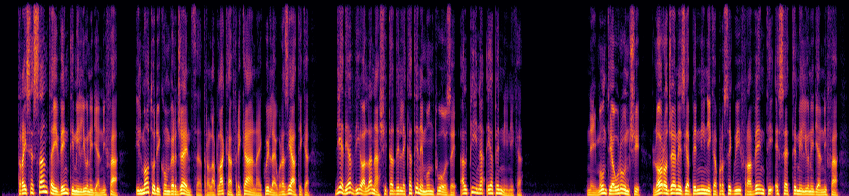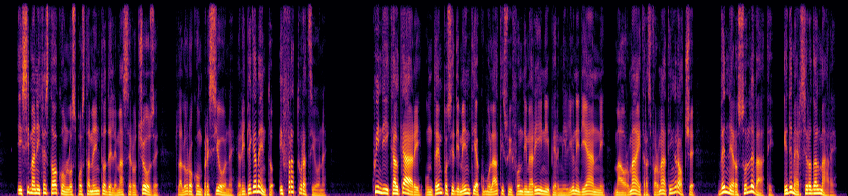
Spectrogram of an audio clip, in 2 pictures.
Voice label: Italian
